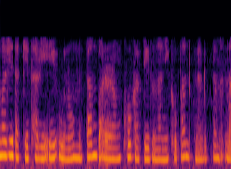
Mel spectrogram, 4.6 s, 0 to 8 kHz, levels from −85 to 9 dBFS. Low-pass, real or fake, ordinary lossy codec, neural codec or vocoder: 7.2 kHz; fake; AAC, 16 kbps; codec, 16 kHz, 8 kbps, FreqCodec, smaller model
